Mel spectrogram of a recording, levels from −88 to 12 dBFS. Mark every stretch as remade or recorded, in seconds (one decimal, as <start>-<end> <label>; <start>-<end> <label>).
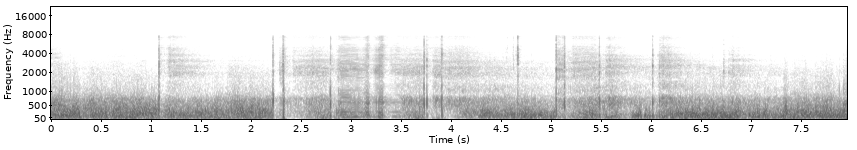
0.0-2.9 recorded; 2.9-3.5 remade; 3.5-8.0 recorded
